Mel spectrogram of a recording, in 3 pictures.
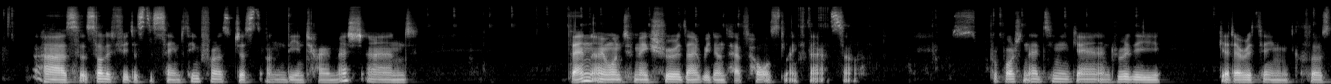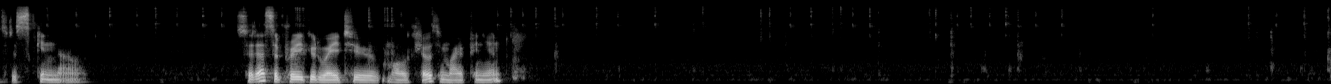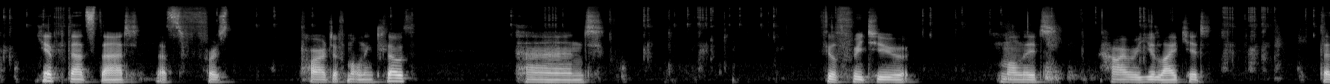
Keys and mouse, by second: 5.0 Tab, 6.8 o, 7.7 g, 10.3 Tab, 10.9 Tab, 11.7 Tab, 12.0 Tab, 12.3 g, 13.2 click, 13.3 Tab, 13.5-13.9 middle drag, 14.0 a, 14.7 Tab, 15.1 Tab, 17.9 Tab, 20.6 g, 22.2 g, 22.9 Tab, 24.4 a, 24.8 a, 29.2 a, 33.9-34.5 middle drag, 34.5 Tab, 35.1 g, 36.8 g, 37.8 g.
